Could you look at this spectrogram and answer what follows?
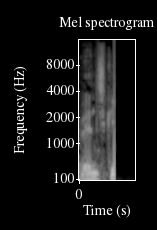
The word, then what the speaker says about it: Trubisky: You will probably need to self-medicate in order to survive the Mitch Trubisky Bowl. We just heard Trubisky.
